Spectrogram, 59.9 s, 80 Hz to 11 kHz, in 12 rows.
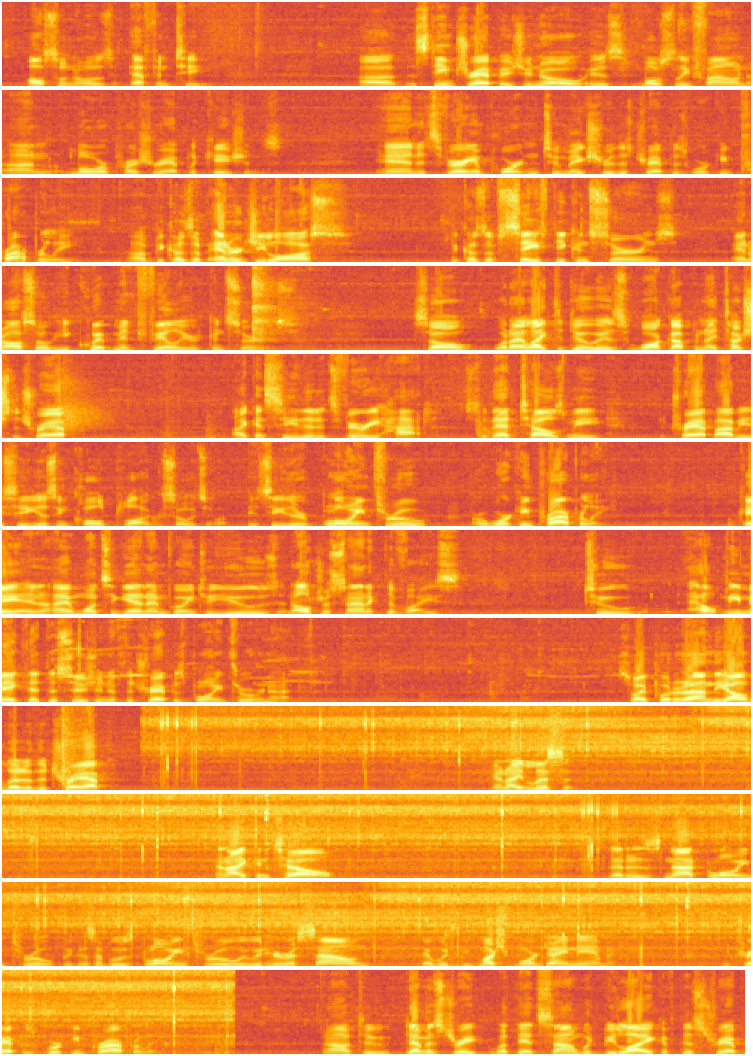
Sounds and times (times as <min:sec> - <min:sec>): Speech: 0:00.2 - 0:01.4, 0:02.4 - 0:06.9, 0:07.5 - 0:12.4, 0:13.0 - 0:17.0, 0:17.7 - 0:20.5, 0:21.5 - 0:29.1, 0:29.8 - 0:33.0, 0:33.8 - 0:37.0, 0:39.1 - 0:40.7, 0:43.2 - 0:43.8, 0:46.4 - 0:47.2, 0:49.0 - 0:54.1, 0:54.8 - 0:56.0, 0:57.0 - 0:59.8.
